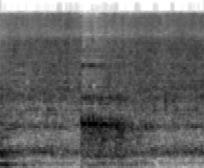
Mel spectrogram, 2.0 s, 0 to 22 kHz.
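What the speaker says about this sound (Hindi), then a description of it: "अभी जो है मैं इसमें डालूँगा ये 2 टमाटर हैं बारीक मैंने काट लिए थे, ये इसके अंदर डालूँगा।" Finely chopped tomatoes drop into a pan of garlic-ginger paste fried with cumin, setting off a loud, steady sizzle with a sharper hiss burst as they land, no talking.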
